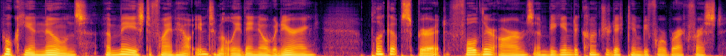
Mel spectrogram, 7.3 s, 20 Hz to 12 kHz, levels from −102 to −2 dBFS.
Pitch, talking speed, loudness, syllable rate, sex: 110 Hz, 190 wpm, -18 LUFS, 6.1 syllables/s, male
